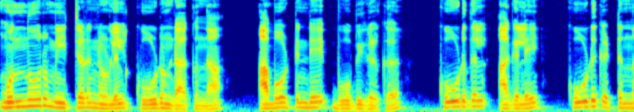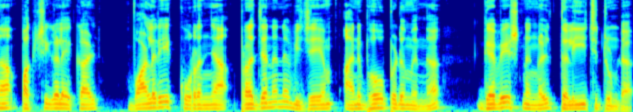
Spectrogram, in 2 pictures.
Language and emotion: Malayalam, neutral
